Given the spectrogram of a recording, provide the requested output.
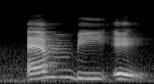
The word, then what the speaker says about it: MBA: It is beginning with M, but the sound is E. MBA.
